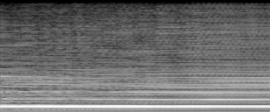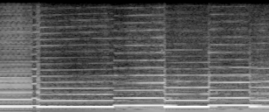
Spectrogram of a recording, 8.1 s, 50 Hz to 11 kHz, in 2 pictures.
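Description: Federal Signal Thunderbolt 1003 rotating civil defense siren sounding loudly. It holds a steady two-pitch chord, then about four and a half seconds in switches to its hi-lo signal, stepping back and forth between a lower and a higher pitch under a steady low hum.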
